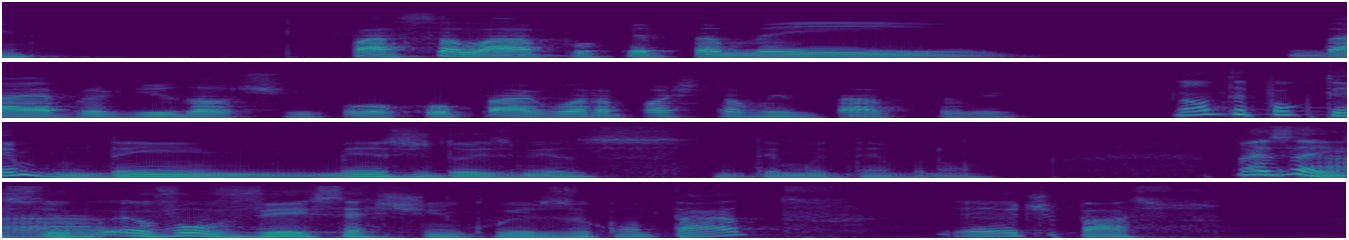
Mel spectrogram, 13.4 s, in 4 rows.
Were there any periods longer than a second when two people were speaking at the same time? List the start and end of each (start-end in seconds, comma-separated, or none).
none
